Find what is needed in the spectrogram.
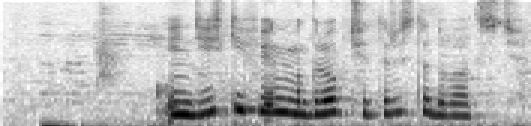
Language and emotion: Russian, neutral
